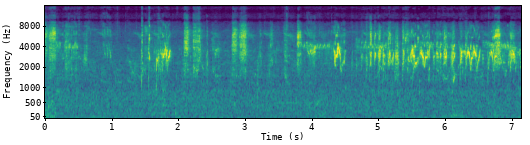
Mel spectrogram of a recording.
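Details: Young budgerigar chicks giving thin, raspy high-pitched chirps, sparse at first and then a busier, continuous chatter toward the end.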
